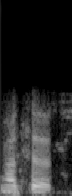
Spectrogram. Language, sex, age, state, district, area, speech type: Maithili, male, 30-45, Bihar, Sitamarhi, urban, conversation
